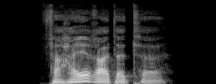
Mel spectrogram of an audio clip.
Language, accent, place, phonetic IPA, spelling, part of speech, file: German, Germany, Berlin, [fɛɐ̯ˈhaɪ̯ʁaːtətə], verheiratete, adjective / verb, De-verheiratete.ogg
- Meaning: inflection of verheiraten: 1. first/third-person singular preterite 2. first/third-person singular subjunctive II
